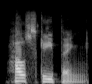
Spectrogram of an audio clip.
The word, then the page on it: Housekeeping: American English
